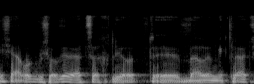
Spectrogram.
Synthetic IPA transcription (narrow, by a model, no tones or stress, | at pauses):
iʃeja̰ʁoɡbeʃoɡeʁajat͡saʁiχlḭjo̞̰tbeaʁemiklat̪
